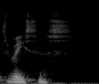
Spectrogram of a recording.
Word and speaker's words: rhesus: So I think it's rhesus. I'm not sure though. – I'm okay with that. – Tell you, yeah. If you're okay with it, I'll tell you that the rhesus antigen, and it's spelled R-H-E-S-U-S. – Okay, so not like the peanut butter.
